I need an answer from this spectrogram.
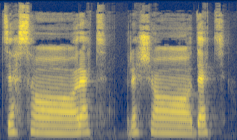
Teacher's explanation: a saitləri uzun tələffüz olunur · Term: uzun sait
